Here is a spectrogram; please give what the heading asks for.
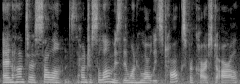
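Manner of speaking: normal talking voice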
